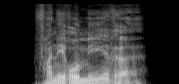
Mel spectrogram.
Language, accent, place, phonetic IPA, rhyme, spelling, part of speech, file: German, Germany, Berlin, [faneʁoˈmeːʁə], -eːʁə, phaneromere, adjective, De-phaneromere.ogg
- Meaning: inflection of phaneromer: 1. strong/mixed nominative/accusative feminine singular 2. strong nominative/accusative plural 3. weak nominative all-gender singular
